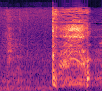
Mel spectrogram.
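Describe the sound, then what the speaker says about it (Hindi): A single person coughs, two or three short, sharp, close bursts in quick succession, heard alone without speech. "अभी मुझे खांसी आई"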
